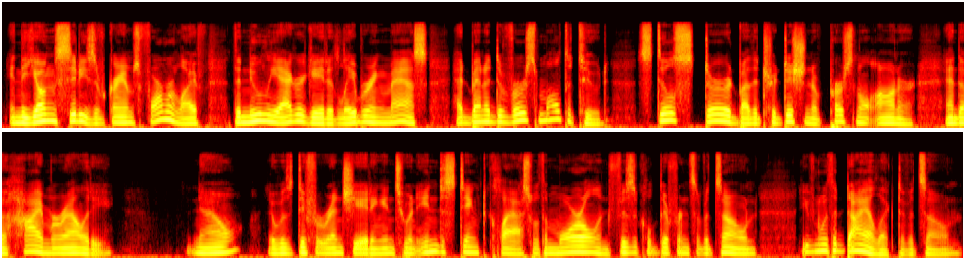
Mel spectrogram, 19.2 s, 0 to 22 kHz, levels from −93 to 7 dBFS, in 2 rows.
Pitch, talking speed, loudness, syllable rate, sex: 135 Hz, 165 wpm, -19 LUFS, 5.5 syllables/s, male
